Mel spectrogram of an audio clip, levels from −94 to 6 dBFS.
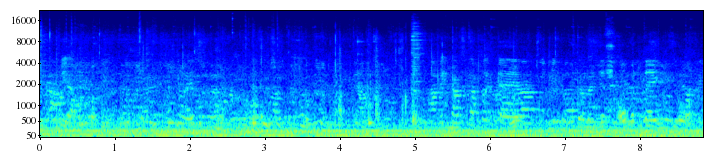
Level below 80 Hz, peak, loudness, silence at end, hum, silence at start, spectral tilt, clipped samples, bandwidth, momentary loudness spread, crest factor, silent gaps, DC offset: -44 dBFS; -24 dBFS; -40 LUFS; 0 s; none; 0 s; -6.5 dB/octave; under 0.1%; 18 kHz; 2 LU; 14 dB; none; under 0.1%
